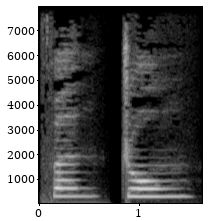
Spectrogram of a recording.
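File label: "fēnzhōng", Mandarin Chinese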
